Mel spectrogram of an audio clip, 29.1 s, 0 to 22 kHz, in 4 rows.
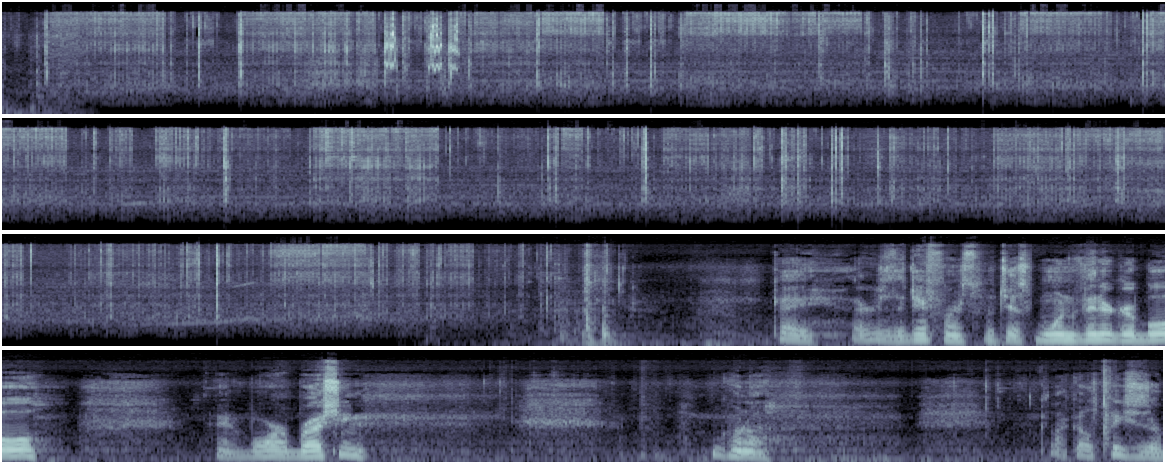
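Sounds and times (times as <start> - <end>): small metal clicks: 0.0 - 18.0
metal scraping: 0.0 - 18.2.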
